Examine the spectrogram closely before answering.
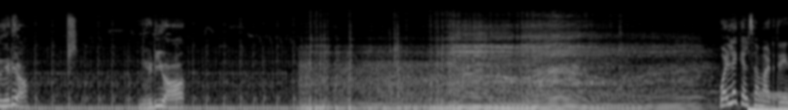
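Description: A motorcycle engine hums as it rides along.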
